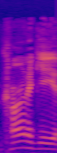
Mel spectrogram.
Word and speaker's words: Carnegie: explains more about John D Rockefeller and Andrew Carnegie is an is a uh Scottish immigrant his name is actually pronounced traditionally carnegi and he although he does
